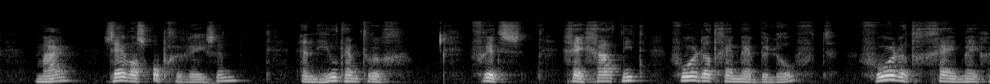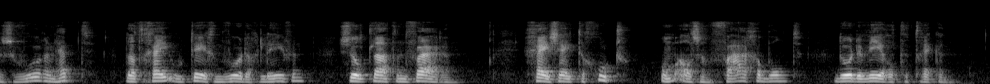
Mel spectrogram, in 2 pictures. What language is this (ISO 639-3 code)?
nld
